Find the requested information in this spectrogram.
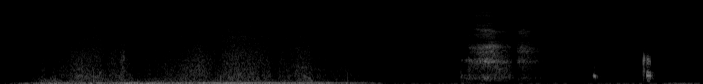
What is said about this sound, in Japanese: これ、やっぱり先生の吐息が当たって、なんだか恥ずかしいですね。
